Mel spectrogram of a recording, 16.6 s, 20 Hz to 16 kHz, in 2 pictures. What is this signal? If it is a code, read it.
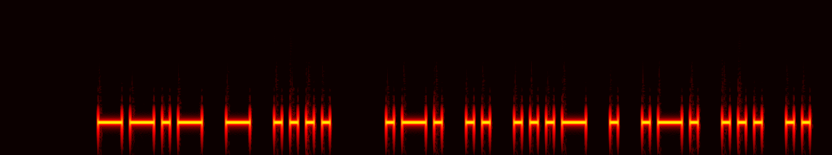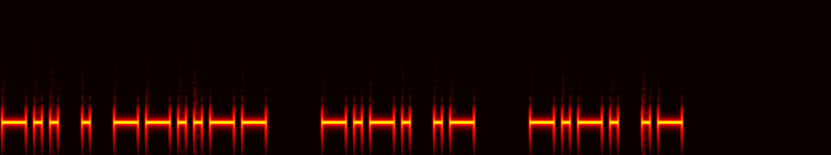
Morse code, heard as a keyed tone, about 16 wpm, 700 Hz. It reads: QTH RIVERSIDE, CA CA
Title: K1USN SST QSO Practice 15wpm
